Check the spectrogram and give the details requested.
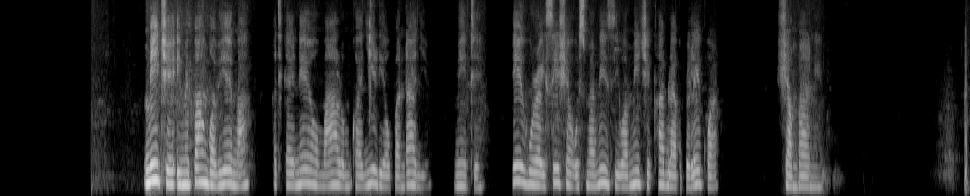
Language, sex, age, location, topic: Swahili, female, 25-35, Dar es Salaam, agriculture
